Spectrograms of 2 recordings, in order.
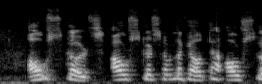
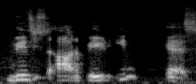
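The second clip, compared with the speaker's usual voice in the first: very slow, word by word; teacher dictating slowly; slow example read; much slower than usual. Shown as a demonstration. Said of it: "example देखिए".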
